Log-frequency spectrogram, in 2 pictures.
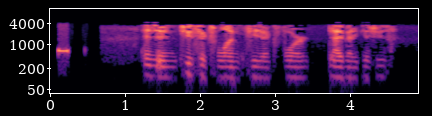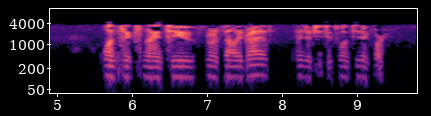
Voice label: FD Dpts VHF 156.240 Patch; TOPAZ Rgnl Wireless Co-op (TRWC)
